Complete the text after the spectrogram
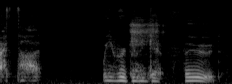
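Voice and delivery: soft, hushed whisper. Voicing Mia, who leans over to Venus: whispering. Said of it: "whispers to Venus".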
